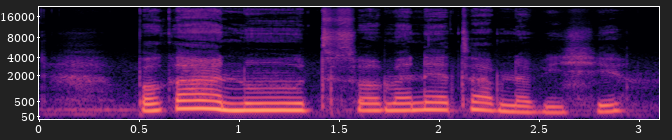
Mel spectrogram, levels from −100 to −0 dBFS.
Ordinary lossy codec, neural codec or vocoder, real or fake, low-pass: none; none; real; none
